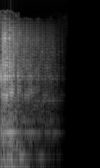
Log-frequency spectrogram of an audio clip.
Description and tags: boom vocoded
Vocoded boom made by unknown recordings/filterings/generatings in Audacity. From a few years ago.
